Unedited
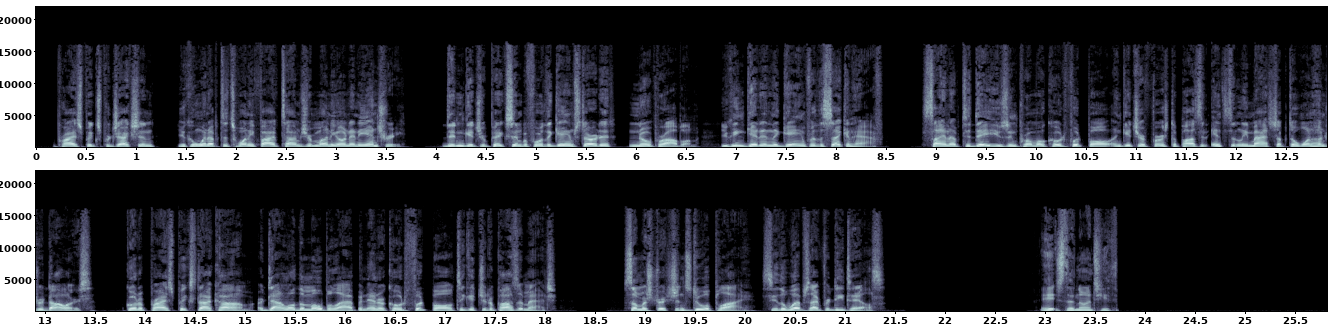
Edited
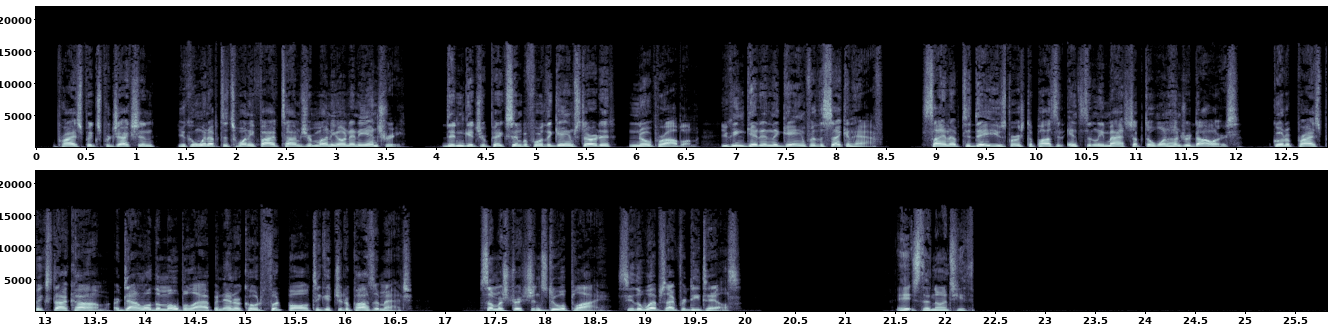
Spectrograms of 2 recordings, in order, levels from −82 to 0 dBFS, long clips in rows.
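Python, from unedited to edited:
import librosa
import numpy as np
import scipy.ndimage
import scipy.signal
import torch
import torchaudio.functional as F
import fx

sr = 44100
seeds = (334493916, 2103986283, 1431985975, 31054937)

y = fx.edit(x, sr, fx.cut(start_s=9.69, length_s=1.44), tone=tone)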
